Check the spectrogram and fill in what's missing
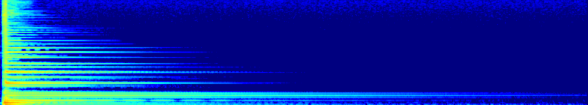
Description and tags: chord Ddim
Yamaha acoustic through USB microphone to laptop. Chords strummed with a metal pick. File name indicates chord.
chord, guitar, strummed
